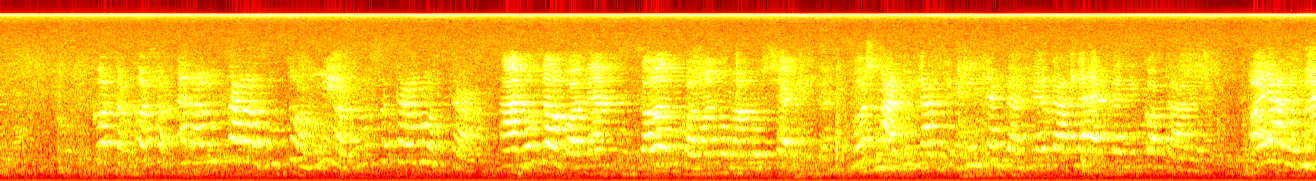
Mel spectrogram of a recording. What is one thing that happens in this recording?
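A young girl speaks loudly and clearly, as if performing on stage.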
